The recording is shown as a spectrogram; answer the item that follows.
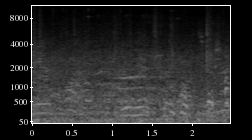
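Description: Crowd chatter: many people talking at once, no single voice standing out, with a few light clicks among it.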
